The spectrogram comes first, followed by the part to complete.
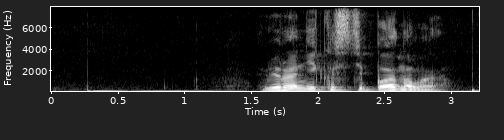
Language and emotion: Russian, neutral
